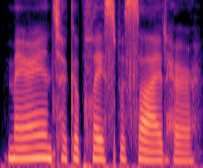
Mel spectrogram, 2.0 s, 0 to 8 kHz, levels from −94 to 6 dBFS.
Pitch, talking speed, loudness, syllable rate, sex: 175 Hz, 175 wpm, -18 LUFS, 5.2 syllables/s, female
